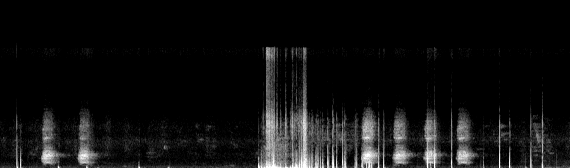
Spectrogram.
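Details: Crow in a natural outdoor setting giving harsh, hoarse caws: two spaced caws at the start, a burst of clattering and tapping noise, then a run of four caws about half a second apart, with scattered sharp clicks.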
